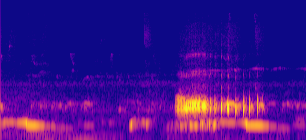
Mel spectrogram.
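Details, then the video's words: Zebra dove (perkutut lokal) giving ngerot song to spark breeding condition: a loud trilling burst of rapid coos in mid-clip, over a steady lower whistled tone and faint background murmur. "SUARA PERKUTUT FULL NGEROT BIKIN NAIK BIRAHI NAIK"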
